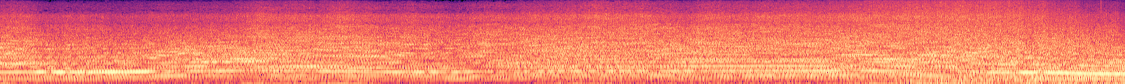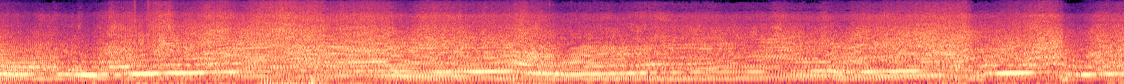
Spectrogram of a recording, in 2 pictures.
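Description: Tyres screech on tarmac during a burnout.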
